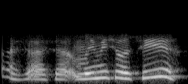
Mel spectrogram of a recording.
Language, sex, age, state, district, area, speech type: Kashmiri, female, 18-30, Jammu and Kashmir, Bandipora, rural, conversation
